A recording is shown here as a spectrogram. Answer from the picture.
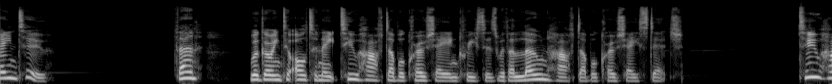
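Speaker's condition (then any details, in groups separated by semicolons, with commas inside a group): No condition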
